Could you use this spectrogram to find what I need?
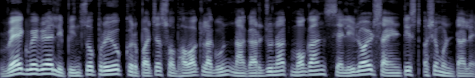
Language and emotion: Goan Konkani, neutral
